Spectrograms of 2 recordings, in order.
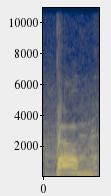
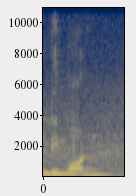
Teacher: la conversión de la n en m al final de la sílaba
